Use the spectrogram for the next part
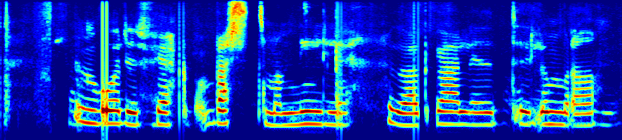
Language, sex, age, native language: Icelandic, female, 12, Icelandic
